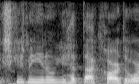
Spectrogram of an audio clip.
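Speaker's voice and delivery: high, overly polite question; sweetly polite but pointed; mock polite. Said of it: "Catherine's like".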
